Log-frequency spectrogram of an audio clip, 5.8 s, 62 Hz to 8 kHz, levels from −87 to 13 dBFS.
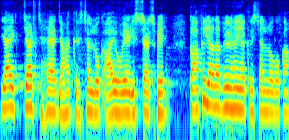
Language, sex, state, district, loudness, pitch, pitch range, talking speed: Hindi, male, Chhattisgarh, Kabirdham, -15 LUFS, 170 Hz, 160-190 Hz, 205 wpm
